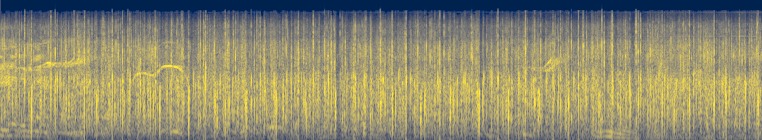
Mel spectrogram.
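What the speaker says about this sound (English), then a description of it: "how about a round of applause to those who have given it all so we can be here tonight" A large crowd at a Louisiana bicentennial kickoff event applauds steadily and loudly in honor of those who gave their lives, dense continuous clapping filling the whole stretch.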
